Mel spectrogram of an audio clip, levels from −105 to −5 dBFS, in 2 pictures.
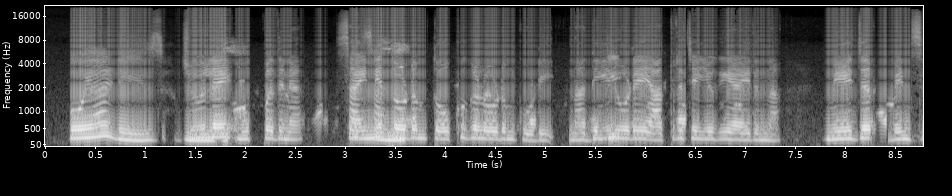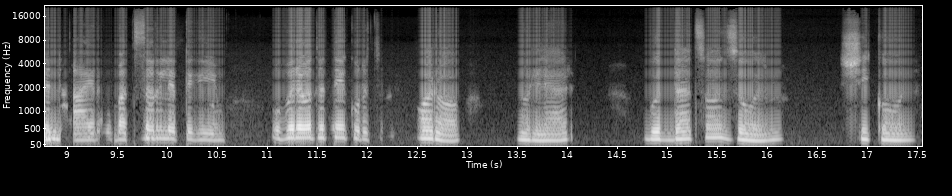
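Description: Throughout the clip there is a block size mismatch (padded): each block is written short and topped up with zeros, so a 100 Hz buzz rides on the speech, and the speech plays at 0.919 times normal speed with about normal pitch. A waveform shows regular silent notches every 10 ms, and a spectrogram shows matching vertical stripes.

From 1.75 to 10.46 s the speech repeatedly dips or drops out, about 4 s in total and down by roughly 40 dB at worst. This is likely speech suppressed in double talk, with the echo canceller ducking the talker while the other side also speaks. The waveform shows the envelope collapsing in patches.

From 1.81 to 6.41 s, and briefly from 8.28 to 8.51 s, a copy of the speech returns 355 ms late at about 5 dB below it. This is likely an echo leak, with loudspeaker sound slipping past the canceller. On a spectrogram it appears as a shifted duplicate of the speech contours.

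From 11.66 to 12.58 s the suppression returns, covering about 0.7 s and again cutting the level by roughly 40 dB at its deepest.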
